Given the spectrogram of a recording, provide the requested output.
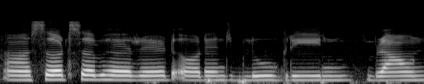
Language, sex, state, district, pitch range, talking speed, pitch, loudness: Hindi, female, Jharkhand, Deoghar, 195-205 Hz, 125 wpm, 200 Hz, -16 LUFS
